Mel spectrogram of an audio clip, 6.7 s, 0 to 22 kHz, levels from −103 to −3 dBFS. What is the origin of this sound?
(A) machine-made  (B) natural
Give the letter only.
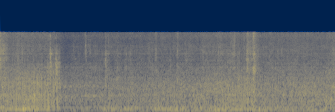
A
